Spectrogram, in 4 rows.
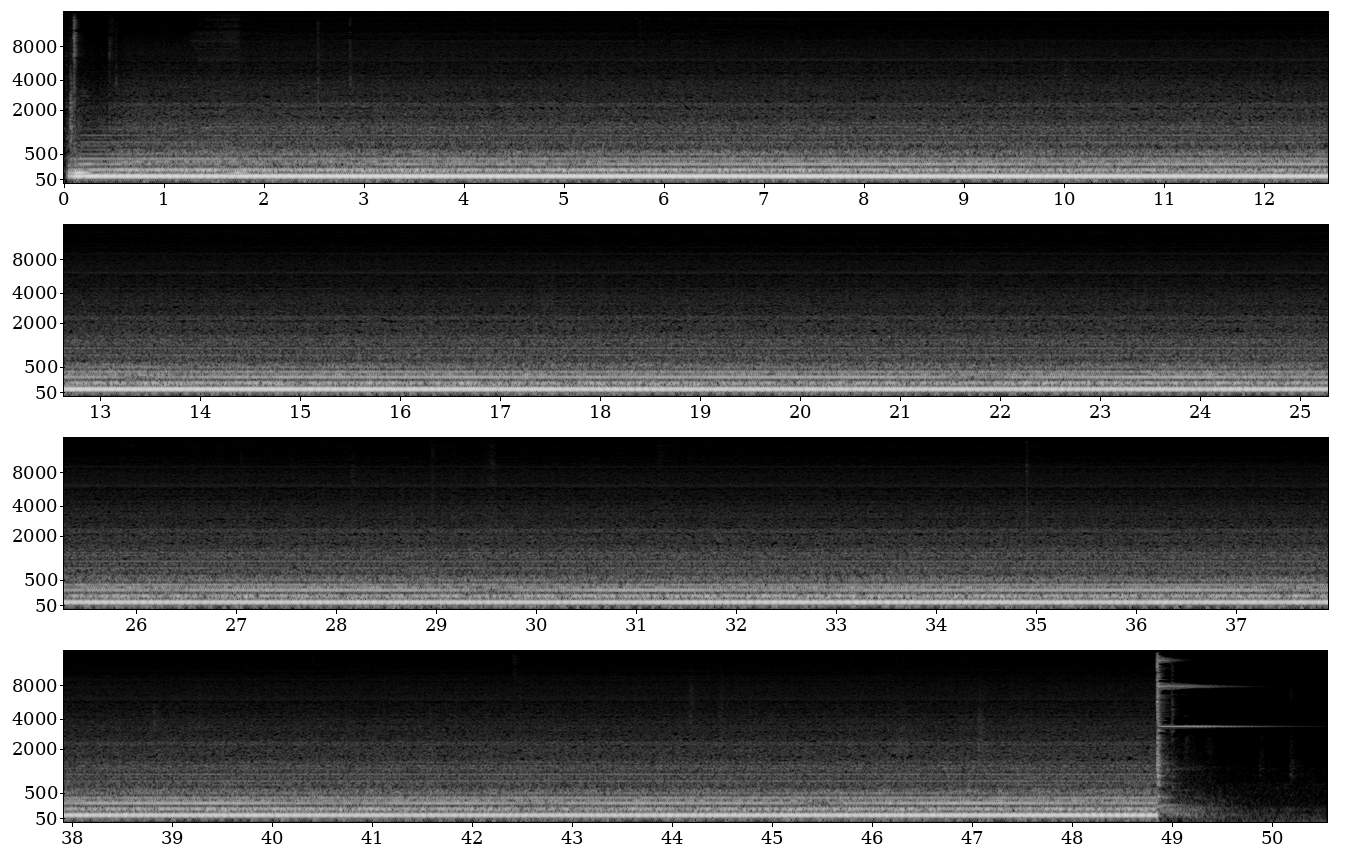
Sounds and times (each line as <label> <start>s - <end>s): microwave cooking 0.0s - 49.8s
microwave time ping's 48.8s - 50.4s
